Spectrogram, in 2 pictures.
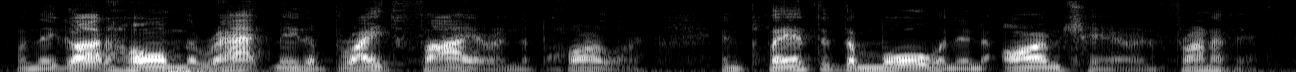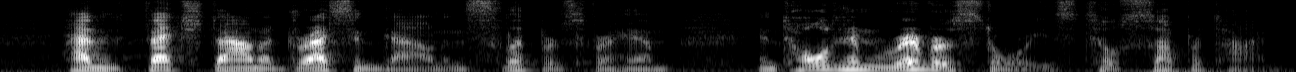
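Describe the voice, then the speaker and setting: A man reading a classic storybook as an audiobook narrator, in an expressive scripted style. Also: mid-range voice, moderate pace.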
